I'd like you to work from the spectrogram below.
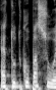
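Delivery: ordinary talk, nothing marked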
